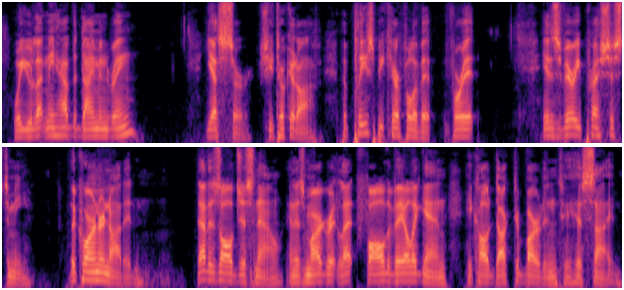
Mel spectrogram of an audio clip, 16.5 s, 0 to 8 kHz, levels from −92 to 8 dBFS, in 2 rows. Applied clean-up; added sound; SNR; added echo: none; none; none; none.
